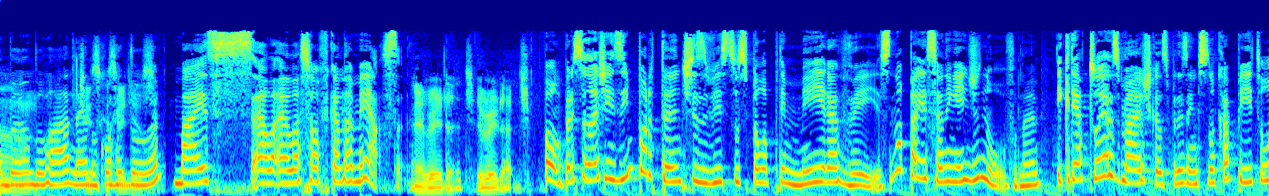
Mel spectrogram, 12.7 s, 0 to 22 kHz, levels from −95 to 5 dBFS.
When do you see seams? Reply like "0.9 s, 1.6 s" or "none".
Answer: 5.4 s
